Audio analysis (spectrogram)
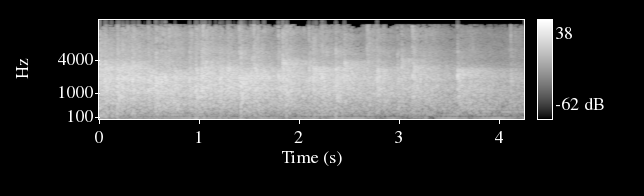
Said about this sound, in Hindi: तो खुदावन की दी गई नेमतों बरकतों के लिए खुदावन के हुजूर जरा जोरदार तालियां दें।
